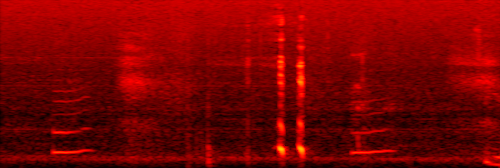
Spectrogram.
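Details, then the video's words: Sleeping pet Carter lets out two brief, high, squeaky snore whistles three seconds apart, each flat then slightly falling, with soft clicks and faint rustling between them in a quiet room. "Carter Snoring?"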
